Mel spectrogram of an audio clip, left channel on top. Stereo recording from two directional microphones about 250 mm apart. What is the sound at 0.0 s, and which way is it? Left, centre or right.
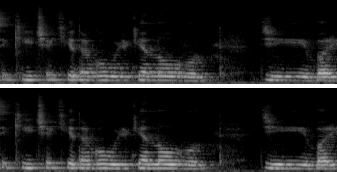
Speech, right.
